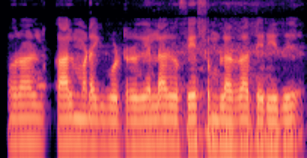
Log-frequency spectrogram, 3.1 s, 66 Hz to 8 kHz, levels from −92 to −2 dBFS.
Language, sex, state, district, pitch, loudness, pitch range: Tamil, male, Tamil Nadu, Kanyakumari, 105 Hz, -20 LUFS, 105-110 Hz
